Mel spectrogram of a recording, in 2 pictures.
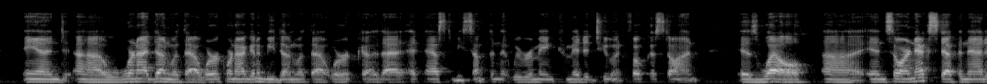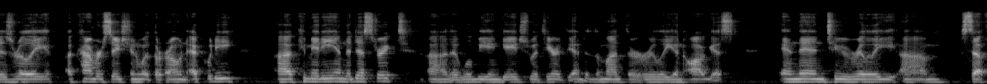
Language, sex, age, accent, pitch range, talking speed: English, male, 30-49, American, 115-125 Hz, 230 wpm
